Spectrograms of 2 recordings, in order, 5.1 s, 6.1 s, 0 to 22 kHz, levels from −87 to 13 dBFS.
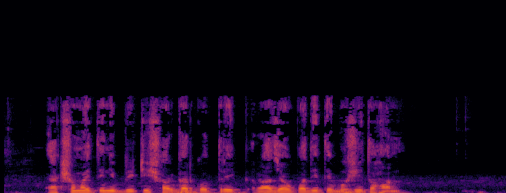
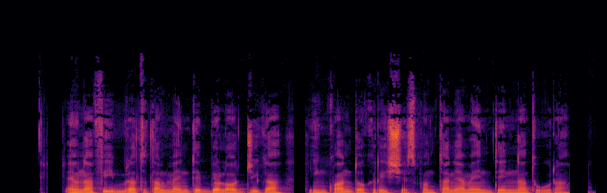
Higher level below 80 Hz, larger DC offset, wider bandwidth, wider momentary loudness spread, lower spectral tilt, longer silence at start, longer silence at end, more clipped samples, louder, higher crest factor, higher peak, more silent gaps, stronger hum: about the same, -48 dBFS vs -48 dBFS; neither; second, 11.5 kHz vs 14 kHz; second, 5 LU vs 10 LU; about the same, -5.5 dB/octave vs -5 dB/octave; second, 0.45 s vs 0.65 s; second, 0.25 s vs 0.4 s; neither; about the same, -25 LUFS vs -23 LUFS; about the same, 16 dB vs 20 dB; second, -10 dBFS vs -4 dBFS; second, none vs 2.93-3.05 s; neither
